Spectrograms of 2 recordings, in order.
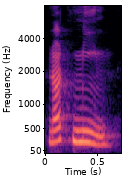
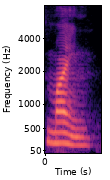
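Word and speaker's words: mein: When I follows E, then these two letters together will be pronounced as I of English. I of English. For example, zum Beispiel, mine. Here I is following E. So mine, not mean.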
